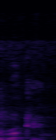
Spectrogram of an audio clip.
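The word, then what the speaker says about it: Rooci: So the name of the company is Rookie Wear. It's a Polynesian designed apparel line. And Rookie Wear is spelled R-O-O-C-I. You can see that there, R-O-O-C-I. And it's a play on the sports term rookie.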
